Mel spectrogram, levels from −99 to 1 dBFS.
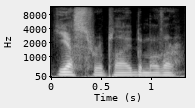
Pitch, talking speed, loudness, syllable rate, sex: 110 Hz, 180 wpm, -20 LUFS, 4.8 syllables/s, male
